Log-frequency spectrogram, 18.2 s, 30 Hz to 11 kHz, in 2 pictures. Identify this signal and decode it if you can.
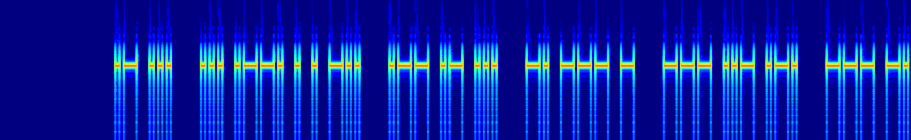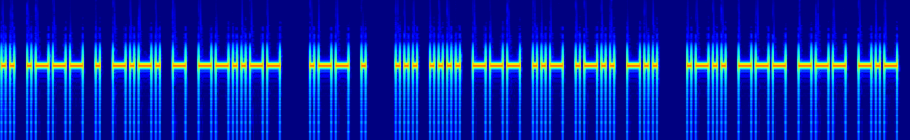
Morse code, heard as a keyed tone, about 28 wpm, 700 Hz. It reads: AS SPEED WAS NOT OUR OBJECT, WE SHOULD LOOK
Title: Sentences from Top 800 Words 28wpm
